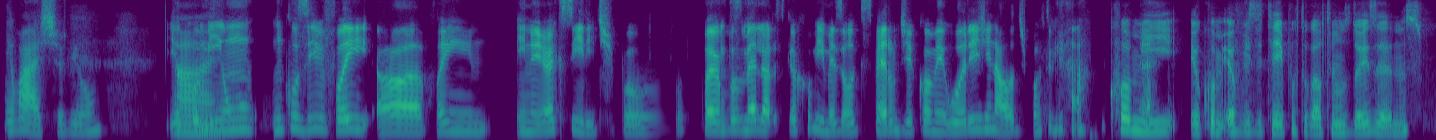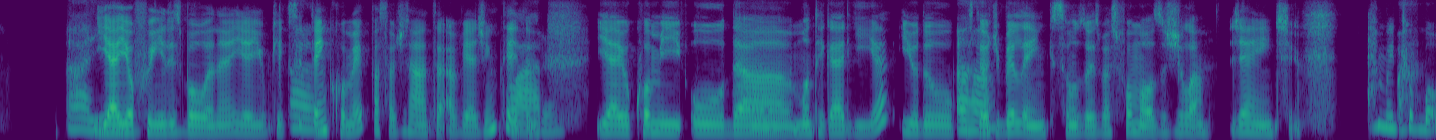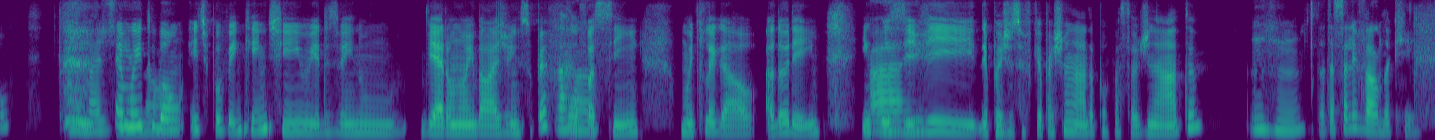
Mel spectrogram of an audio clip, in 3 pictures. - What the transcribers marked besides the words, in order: tapping; put-on voice: "New York City"; chuckle; chuckle
- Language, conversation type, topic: Portuguese, unstructured, Qual comida te lembra a sua infância?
